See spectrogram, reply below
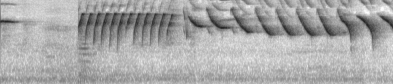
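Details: Canary song used as a lure to start young canaries singing: after a brief pause, a rapid sharp trill gives way to a run of looping, descending whistled chirps.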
